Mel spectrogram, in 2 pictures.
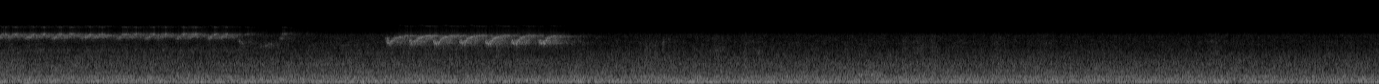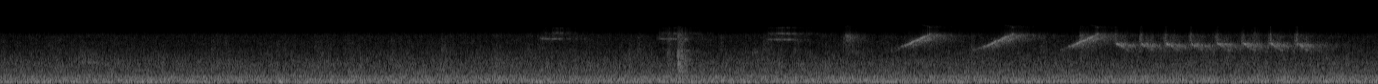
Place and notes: bird singing and chirping verious car alarm sounding songs in brooklyn - with occasional street noises such as sirens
